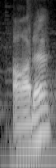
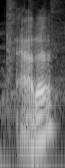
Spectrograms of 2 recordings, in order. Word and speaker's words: ADA: So if you have something like 88 Cardano, I think it's actually pronounced ADA or ADA.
